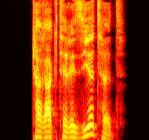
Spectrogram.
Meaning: inflection of charakterisieren: 1. second-person plural preterite 2. second-person plural subjunctive II
- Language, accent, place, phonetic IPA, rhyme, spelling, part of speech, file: German, Germany, Berlin, [kaʁakteʁiˈziːɐ̯tət], -iːɐ̯tət, charakterisiertet, verb, De-charakterisiertet.ogg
